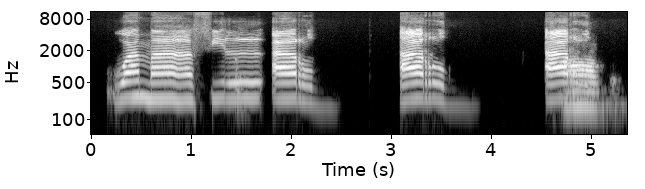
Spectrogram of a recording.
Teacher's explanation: Sisi lidah kanan atau kiri atau kedua Sisinya yang ditekan ke gusi bagian dalam gigi geraham atas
